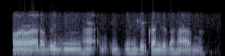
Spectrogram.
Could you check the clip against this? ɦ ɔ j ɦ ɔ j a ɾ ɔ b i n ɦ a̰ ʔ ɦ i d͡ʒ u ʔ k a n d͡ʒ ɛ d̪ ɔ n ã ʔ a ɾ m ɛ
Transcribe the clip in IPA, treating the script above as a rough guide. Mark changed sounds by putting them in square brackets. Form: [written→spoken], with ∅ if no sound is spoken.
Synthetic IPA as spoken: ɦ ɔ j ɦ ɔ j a ɾ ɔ b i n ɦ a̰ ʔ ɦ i d͡ʒ u ʔ k a n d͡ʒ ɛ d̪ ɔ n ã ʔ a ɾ m [ɛ→a]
